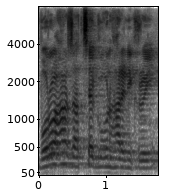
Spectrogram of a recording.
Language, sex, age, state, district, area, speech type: Bodo, male, 45-60, Assam, Chirang, urban, spontaneous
